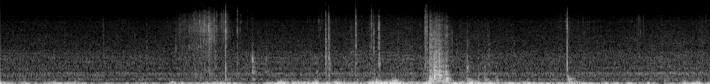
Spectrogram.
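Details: Winter inspection of a honey bee nuc with a yellow queen and brood in the top box; the bees give a deep, continuous murmur, broken by sharp knocks and clicks from handling the hive.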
